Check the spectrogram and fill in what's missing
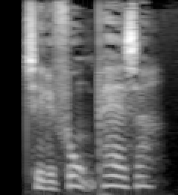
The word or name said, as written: telefonpasser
